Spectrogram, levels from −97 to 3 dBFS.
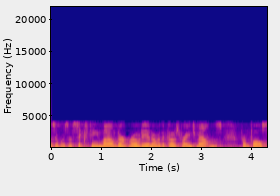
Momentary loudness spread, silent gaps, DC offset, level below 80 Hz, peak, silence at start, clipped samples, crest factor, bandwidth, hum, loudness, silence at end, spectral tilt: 10 LU; none; under 0.1%; -56 dBFS; -12 dBFS; 0 s; under 0.1%; 16 dB; 4 kHz; none; -28 LUFS; 0 s; -12 dB/octave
